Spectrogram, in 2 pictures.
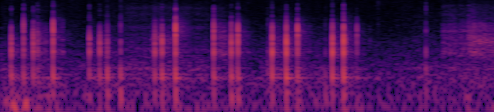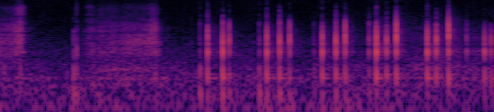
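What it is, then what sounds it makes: Plastic cosmetic jar. Long manicured nails tap and scratch a small, round, yellow-green cosmetic cream jar with a cream-colored screw lid, probably plastic but possibly frosted glass, which looks full and is held in both hands. Quick bursts of sharp, bright clicking taps with almost no ring fill the clip. Two stretches of soft, hissy scratching across the jar's surface break up the tapping in the middle.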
